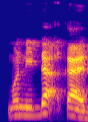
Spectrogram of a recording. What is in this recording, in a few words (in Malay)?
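"menidakkan", Malay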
